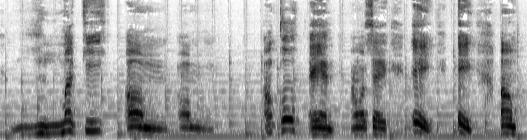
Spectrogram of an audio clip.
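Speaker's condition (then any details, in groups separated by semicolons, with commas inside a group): Down syndrome; extra copy of chromosome 21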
